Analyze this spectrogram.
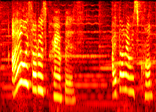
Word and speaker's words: Krampus: we have to watch uh crompus is it crompus or Krampus if it's Krampus then I've been saying it wrong all this time oh what is this it's okay I took care of it okay with my Godly powers it's cramp it's Krampus it's Krampus is it actually crampus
